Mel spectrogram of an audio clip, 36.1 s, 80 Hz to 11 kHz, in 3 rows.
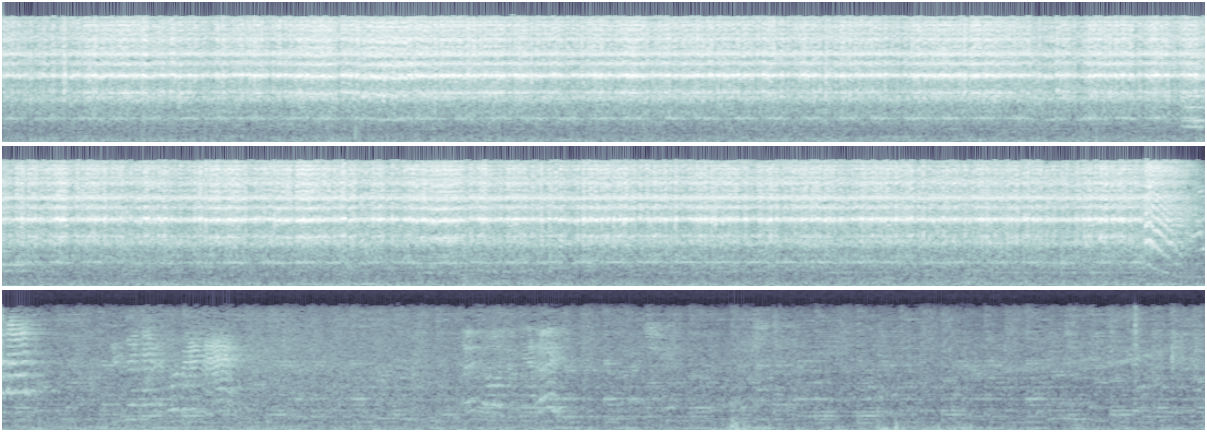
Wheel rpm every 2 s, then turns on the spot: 170, 160, 160, 170, 170, 170, 170, 170, 170, 170, 170, 140, 10, 0, 0, 0, 0, 0.
none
